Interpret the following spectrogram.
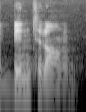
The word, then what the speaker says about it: binturong: It kind of sounds like been too long.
